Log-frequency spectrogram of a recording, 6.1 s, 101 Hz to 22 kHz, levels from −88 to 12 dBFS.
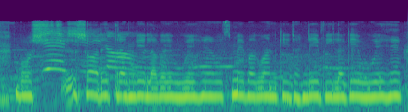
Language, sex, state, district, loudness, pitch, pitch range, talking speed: Hindi, female, Rajasthan, Nagaur, -12 LUFS, 215 Hz, 215-225 Hz, 135 wpm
